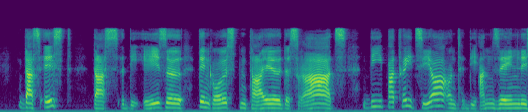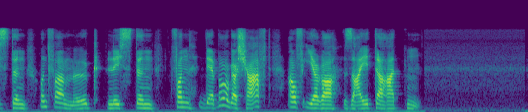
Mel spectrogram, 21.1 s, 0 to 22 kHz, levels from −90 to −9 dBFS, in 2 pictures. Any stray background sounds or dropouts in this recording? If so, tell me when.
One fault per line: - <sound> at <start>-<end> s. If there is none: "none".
none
